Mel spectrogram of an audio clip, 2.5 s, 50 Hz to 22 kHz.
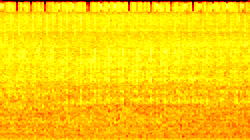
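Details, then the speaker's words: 2002 Volvo XC70 2.4 turbo with long-crank problem, after replacing cam sensor aperture ring and housing and clearing codes: starts quickly and settles to a steady, even idle with a smooth low hum, no ticking or stumbling; normal idle. "Wow, that's so much easier. Wow, that was quick. Now it sounds good."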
